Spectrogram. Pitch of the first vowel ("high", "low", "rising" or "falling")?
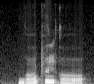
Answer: rising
